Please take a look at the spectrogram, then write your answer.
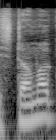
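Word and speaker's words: stomach: एम ए सी एच, तो स्टमक में देखिए सी एच लास्ट में आ रहा है लेकिन इसका उच्चारण जो है क निकल रहा है, तो इसका स्टमक्स हो जाएगा, ठीक है, ये रहा।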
